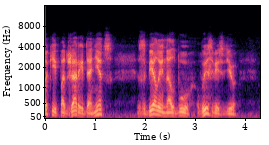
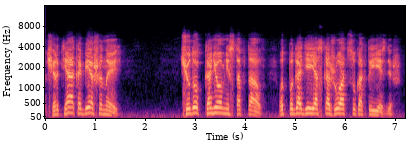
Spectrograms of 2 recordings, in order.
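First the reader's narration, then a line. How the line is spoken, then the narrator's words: Loud ringing shout from afar. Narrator (Russian): Еще издали голосисто крикнула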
